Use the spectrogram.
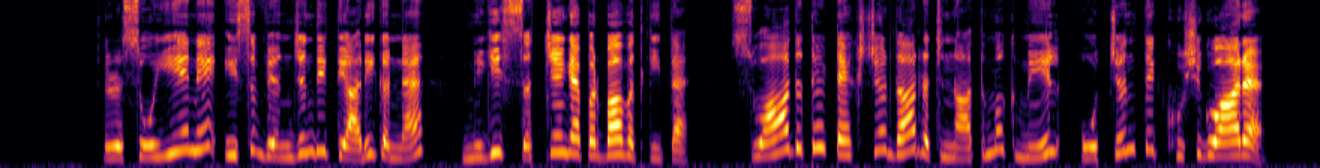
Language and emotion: Dogri, surprised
